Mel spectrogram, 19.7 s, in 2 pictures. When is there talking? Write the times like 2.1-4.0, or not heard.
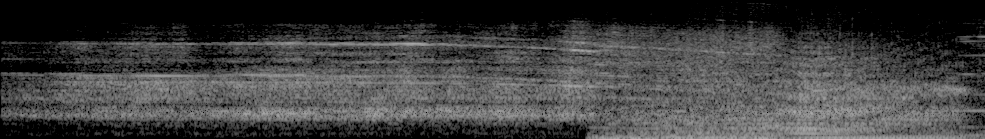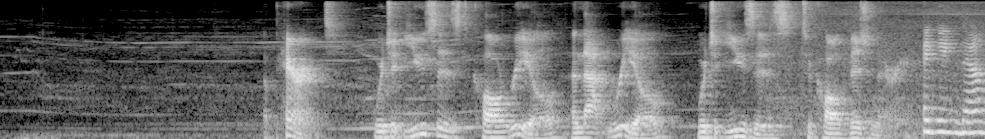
12.4-19.6.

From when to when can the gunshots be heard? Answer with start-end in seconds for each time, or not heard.
not heard.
